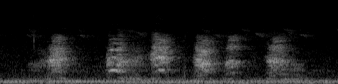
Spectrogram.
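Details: Domestic cat meowing, a series of six short, tonal mews spaced about half a second apart, each rising then falling, over a steady low hum in the background.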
